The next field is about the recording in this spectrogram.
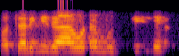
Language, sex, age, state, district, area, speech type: Odia, female, 30-45, Odisha, Khordha, rural, conversation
